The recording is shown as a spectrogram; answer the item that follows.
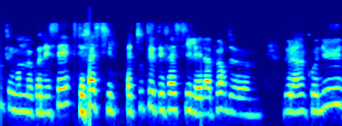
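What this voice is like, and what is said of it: Light Béarnais French accent. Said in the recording (French): “un petit accent béarnais qui est léger quand même, mais on, l'entend un tout petit peu”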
